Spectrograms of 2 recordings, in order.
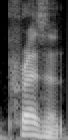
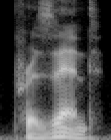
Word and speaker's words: present: If you stress the first syllable, present, it means a gift. But if you stress the second syllable, present, it means to show something.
